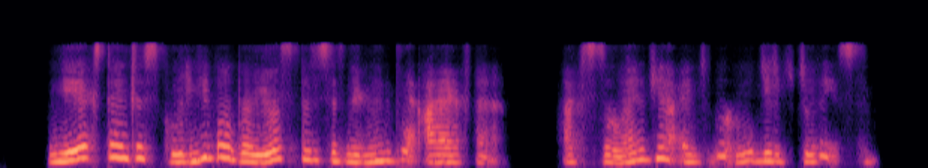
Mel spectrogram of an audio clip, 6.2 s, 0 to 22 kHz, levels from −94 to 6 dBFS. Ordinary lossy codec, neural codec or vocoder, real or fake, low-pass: AAC, 64 kbps; codec, 16 kHz, 0.5 kbps, FreqCodec, smaller model; fake; 7.2 kHz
